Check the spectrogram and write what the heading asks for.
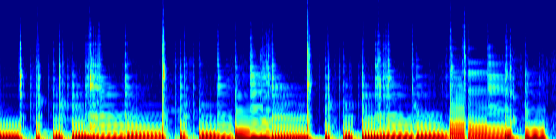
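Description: Ibanez electric bass played fingerstyle: a run of single low plucked notes, some held and some cut short, with brief gaps between phrases.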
